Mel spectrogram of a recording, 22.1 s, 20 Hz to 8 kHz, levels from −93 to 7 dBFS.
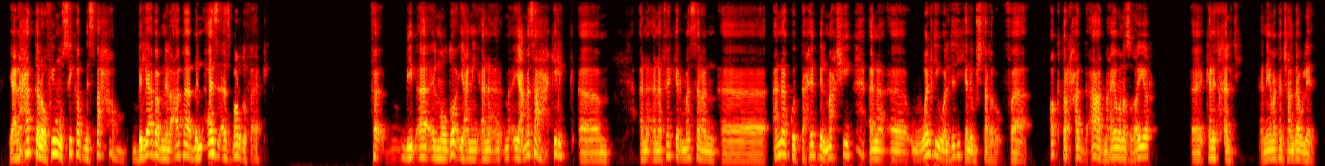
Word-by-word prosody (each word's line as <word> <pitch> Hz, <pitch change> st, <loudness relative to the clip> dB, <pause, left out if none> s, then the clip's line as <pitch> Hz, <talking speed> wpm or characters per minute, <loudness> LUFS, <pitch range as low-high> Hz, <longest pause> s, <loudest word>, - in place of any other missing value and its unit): يعني 110 Hz, +2 st, +4 dB
حتى 190 Hz, -1 st, +6 dB
لو -, -, +7 dB
في 180 Hz, -, +3 dB
موسيقى 175 Hz, -2 st, +2 dB
بنسمَعها، 115 Hz, -3 st, -3 dB, 0.2 s
ب 105 Hz, +2 st, 0 dB
لعبة 165 Hz, +5 st, +6 dB
بنلعبها، 145 Hz, +6 st, +1 dB
بنأزأز 130 Hz, -, +3 dB
برضه -, -, +1 dB
في -, -, -8 dB
أكْل. -, -, -11 dB, 1.7 s
ف -, -, -2 dB, 0.2 s
بيبقى 125 Hz, +2 st, 0 dB
الموضوع 115 Hz, +8 st, +2 dB
يعني 110 Hz, -2 st, 0 dB
أنا 115 Hz, 0 st, -3 dB
م 125 Hz, -, -4 dB
يعني 120 Hz, 0 st, +4 dB
مثلًا 165 Hz, +1 st, +3 dB
هاحكي 175 Hz, -, -1 dB
لِك 155 Hz, -1 st, -7 dB
آمم، 95 Hz, 0 st, -3 dB, 0.5 s
أنا 105 Hz, +1 st, -3 dB
أنا 105 Hz, 0 st, +1 dB
فاكر 150 Hz, +3 st, -3 dB
مثلًا 110 Hz, -4 st, -2 dB
آآ 85 Hz, -1 st, -4 dB
أنا 160 Hz, +6 st, +3 dB
كنت 160 Hz, -5 st, -3 dB
أحب 150 Hz, 0 st, -2 dB
المحشي، 150 Hz, +6 st, -1 dB, 0.3 s
أنا 110 Hz, 0 st, 0 dB
آآ 105 Hz, -2 st, -2 dB
والدي 145 Hz, +11 st, 0 dB
ووالدتي 125 Hz, +7 st, -2 dB
كانوا 120 Hz, -9 st, -1 dB
بيشتغلوا، 90 Hz, -, -6 dB
فأكتر -, -, -4 dB
حد -, -, -2 dB
قعَد -, -, +2 dB
معايا 125 Hz, +1 st, 0 dB
وأنا 125 Hz, -1 st, +2 dB
صغير 135 Hz, +4 st, +1 dB, 0.7 s
آآ -, -, -2 dB
كانت 120 Hz, -2 st, +1 dB
خالتي 100 Hz, 0 st, -3 dB, 0.3 s
لأن -, -, -6 dB
هي 110 Hz, -, +2 dB
ما 115 Hz, -, +2 dB
كانش 115 Hz, -2 st, -5 dB
عندها 110 Hz, +2 st, +2 dB
ولاد. 95 Hz, -4 st, -2 dB
115 Hz, 145 wpm, -25 LUFS, 105-145 Hz, 1.7 s, لو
